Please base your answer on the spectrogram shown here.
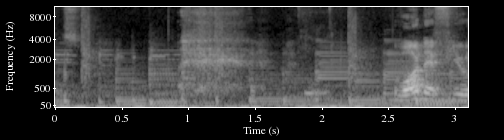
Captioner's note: laughing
